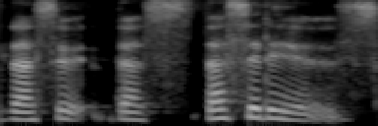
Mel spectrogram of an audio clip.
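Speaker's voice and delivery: ordinary delivery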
